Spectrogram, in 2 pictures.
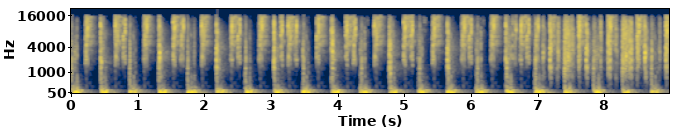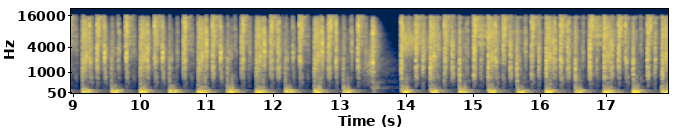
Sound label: Claps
